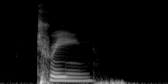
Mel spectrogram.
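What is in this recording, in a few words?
"Treen", English; place names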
